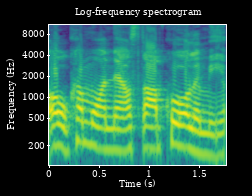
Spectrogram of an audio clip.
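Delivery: ordinary delivery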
